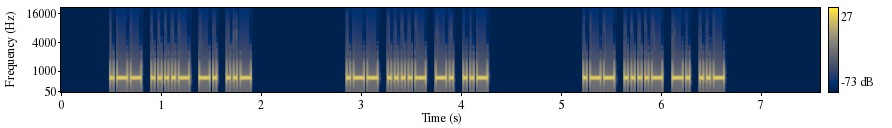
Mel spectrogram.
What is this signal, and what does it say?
Morse code, heard as a keyed tone, about 34 wpm, 700 Hz. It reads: W4NU W4NU W4NU
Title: Easy Call Signs Repeated 3x - 35wpm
